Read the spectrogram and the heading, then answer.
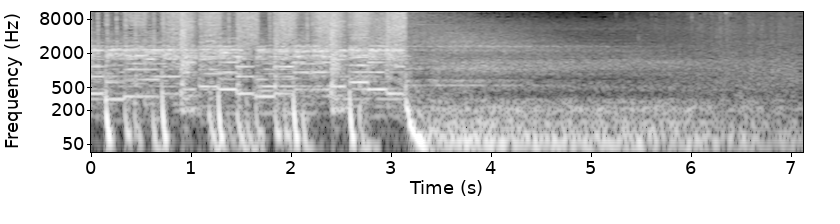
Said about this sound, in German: Mann, ist das wieder ein Dreckswetter hier in Paris. Es regnet volle Kanne.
